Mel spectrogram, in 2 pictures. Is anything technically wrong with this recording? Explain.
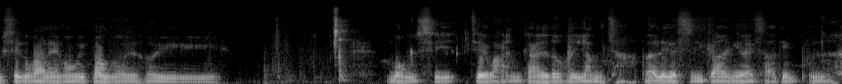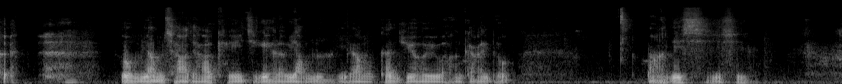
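No, nothing technically wrong is audible anywhere in this audio.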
